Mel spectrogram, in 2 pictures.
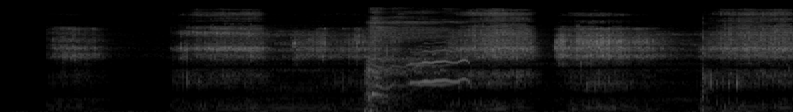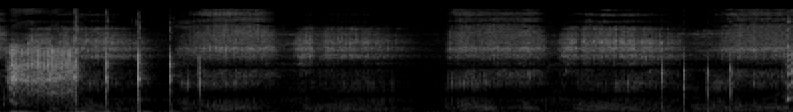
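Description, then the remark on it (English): A father and daughter snoring together, the daughter's snore loud and prominent, the father's fainter underneath, in steady repeated rasping breaths that overlap and alternate, with a few sharp snorts and wheezy, whistling bursts. “So the dad's in the background. You're going to have to try and listen to that. Okay, but the daughter's in the forefront.”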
